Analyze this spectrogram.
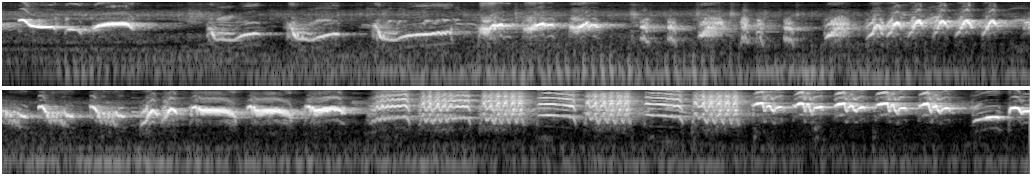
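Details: Hwamei (wambi) singing hard in full isian style, loud and clear: low swooping whistles, then quick chattering runs building to bursts of high, sharp notes and bright repeated phrases.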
